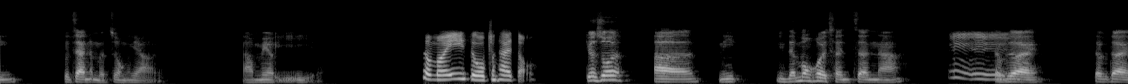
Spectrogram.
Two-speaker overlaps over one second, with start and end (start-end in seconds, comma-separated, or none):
none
